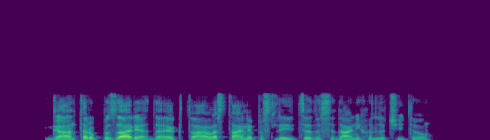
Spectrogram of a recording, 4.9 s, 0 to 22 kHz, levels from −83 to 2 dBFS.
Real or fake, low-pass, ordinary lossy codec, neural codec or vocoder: fake; 7.2 kHz; none; codec, 16 kHz, 8 kbps, FunCodec, trained on LibriTTS, 25 frames a second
